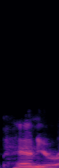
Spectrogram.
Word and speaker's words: pannier: to the 13th century this is an old word in English which is why we pronounce it pannier and that is to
